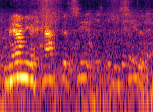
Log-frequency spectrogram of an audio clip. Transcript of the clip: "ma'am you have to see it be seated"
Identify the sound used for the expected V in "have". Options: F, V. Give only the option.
F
